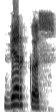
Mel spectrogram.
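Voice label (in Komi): "веркӧс", Komi, female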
